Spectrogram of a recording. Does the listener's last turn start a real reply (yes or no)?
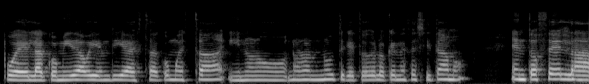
no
